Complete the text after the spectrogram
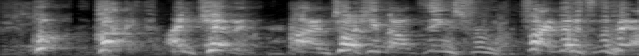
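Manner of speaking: mock dubbed voice, high-pitched and loud.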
